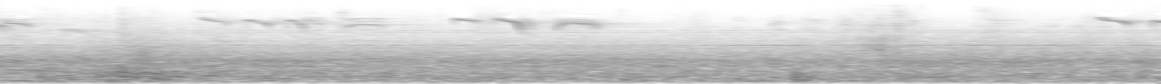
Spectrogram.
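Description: Small birds chirping, runs of short, quick falling calls, over the steady background noise of a slow-moving engineering train of cable-drum wagons.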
